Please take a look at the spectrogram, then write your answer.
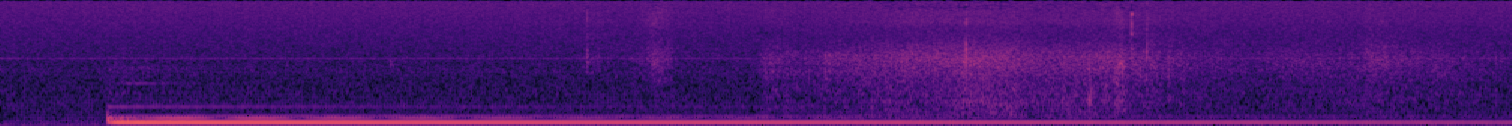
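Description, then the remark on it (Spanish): A single meditation gong is struck once and rings out with a deep, steady hum and bright overtones, slowly fading over several seconds with no voices present. “Cuando suena el gong y empezamos a observarlos, los dejamos venir, los dejamos irse.”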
